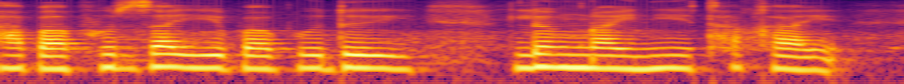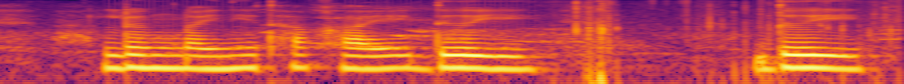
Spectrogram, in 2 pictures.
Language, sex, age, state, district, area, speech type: Bodo, female, 30-45, Assam, Udalguri, urban, spontaneous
